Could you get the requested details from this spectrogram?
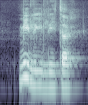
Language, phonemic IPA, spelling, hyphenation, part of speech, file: Dutch, /ˈmi.liˌli.tər/, milliliter, mil‧li‧li‧ter, noun, Nl-milliliter.ogg
- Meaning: milliliter, millilitre (0.001 litre)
